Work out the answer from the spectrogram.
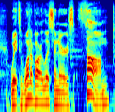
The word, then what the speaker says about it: Thom: We've got an interesting situation on our hands here with one of our listeners, Thom, spelled like Tom, but with an H in there.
